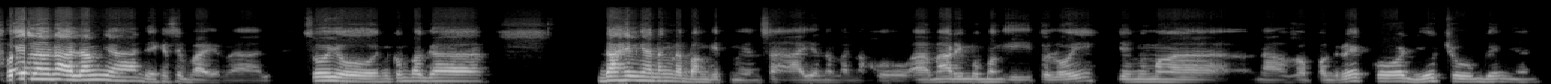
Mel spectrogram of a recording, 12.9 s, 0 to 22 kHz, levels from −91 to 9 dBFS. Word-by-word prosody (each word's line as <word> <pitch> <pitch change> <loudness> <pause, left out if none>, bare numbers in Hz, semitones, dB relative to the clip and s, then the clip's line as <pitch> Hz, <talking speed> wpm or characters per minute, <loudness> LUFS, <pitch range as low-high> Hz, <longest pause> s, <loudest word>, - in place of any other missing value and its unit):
oy, 265 - +9
alam 250 -1 +8
na 235 - +9
alam 215 +1 +7
niya, 195 -4 +1 0.2
hindi 130 - -8
kasi 135 +1 -11
viral 95 - -10 0.3
so 180 +1 0
yun 140 -6 +1
kumbaga 155 -1 -1 1.0
dahil 195 +4 +4
nga 180 - +1
ng 165 -1 -4
nabanggit 120 -4 -6
mo 105 -2 -18
yun, 95 0 -24
sang-ayon 105 0 -11
naman 100 -1 -21
ako, 85 -1 -18
ah, 115 0 -6
maari 130 +1 -3
mo 125 - -8
bang 120 0 -9
ituloy, 115 +7 -9 0.2
yun 125 -1 -10
yung 120 - -10
mga 120 -1 -5 0.7
nakakapagrecord, 135 +9 -6
YouTube 135 -2 -5
ganiyan. 125 -3 -12
130 Hz, 145 wpm, -21 LUFS, 115-155 Hz, 1.0 s, oy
